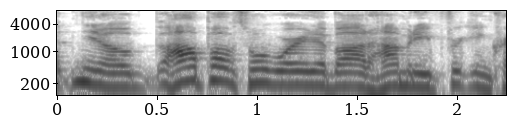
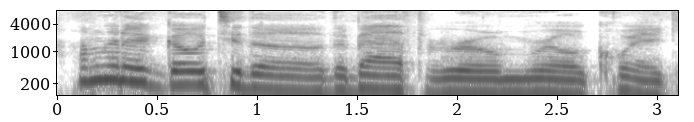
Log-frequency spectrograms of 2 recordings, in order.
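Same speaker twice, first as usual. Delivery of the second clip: slow, hesitant, trailing softer; stalling excuse; 3 semitones lower, 4 dB quieter, slower than usual. Retold or imitated. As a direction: drag it out as if making up an excuse. Anne makes an excuse to leave.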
